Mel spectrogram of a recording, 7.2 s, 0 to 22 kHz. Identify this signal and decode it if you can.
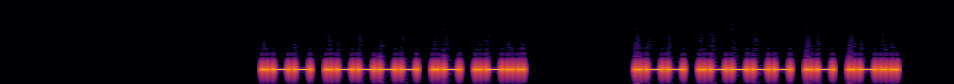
Morse code, heard as a keyed tone, about 30 wpm, 700 Hz. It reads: W1AL W1AL
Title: USA Call Signs - 4 Characters - Repeated 2x - 30wpm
